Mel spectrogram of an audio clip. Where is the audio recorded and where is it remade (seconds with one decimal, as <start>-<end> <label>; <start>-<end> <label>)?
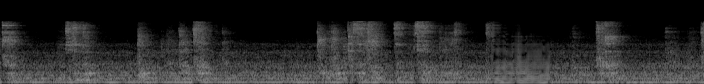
0.0-4.9 recorded; 4.9-5.5 remade; 5.5-7.0 recorded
